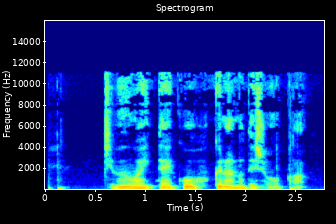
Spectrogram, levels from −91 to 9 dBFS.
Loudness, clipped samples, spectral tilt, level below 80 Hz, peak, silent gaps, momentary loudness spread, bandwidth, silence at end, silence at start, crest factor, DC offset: -26 LUFS; under 0.1%; -5 dB/octave; -56 dBFS; -10 dBFS; none; 12 LU; 11.5 kHz; 0.2 s; 0.05 s; 16 dB; under 0.1%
